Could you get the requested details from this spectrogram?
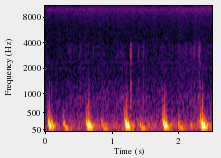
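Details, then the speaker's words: Human heart heard in a sound-isolated chamber, from a 1950s film: steady, regular lub-dub heart sounds at about 105 beats a minute with a low hum behind; a normal heartbeat. "one can hear things he never heard before the sound of air molecules beating against the eardrum the sound of the heart pounding against the rim did you ever see a living beating human heart"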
